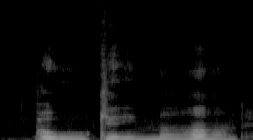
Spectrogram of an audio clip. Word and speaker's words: Pokémon: the accent on the e but i still pronounce it correctly pokemon they say it in the opening they say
